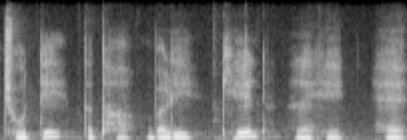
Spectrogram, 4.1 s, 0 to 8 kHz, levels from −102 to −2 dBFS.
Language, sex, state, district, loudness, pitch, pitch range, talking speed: Hindi, female, Himachal Pradesh, Shimla, -19 LUFS, 215 Hz, 210-235 Hz, 90 wpm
